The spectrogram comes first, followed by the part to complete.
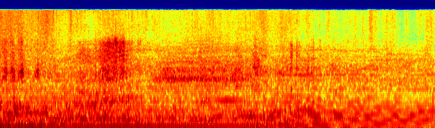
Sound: squawking

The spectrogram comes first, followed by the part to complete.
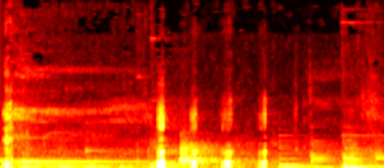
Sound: laughs

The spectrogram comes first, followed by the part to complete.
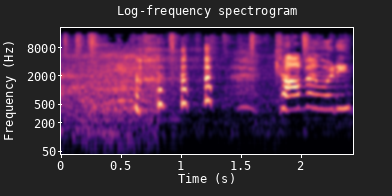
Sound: laughs

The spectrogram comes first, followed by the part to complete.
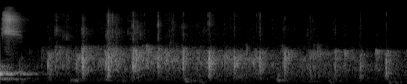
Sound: applause

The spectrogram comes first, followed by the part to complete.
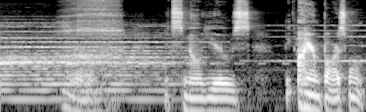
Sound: sighs

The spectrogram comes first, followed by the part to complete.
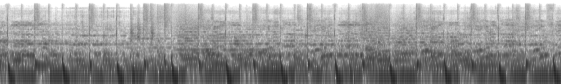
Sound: wind blowing

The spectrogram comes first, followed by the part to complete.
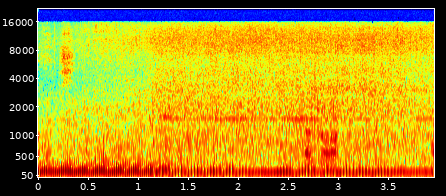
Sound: boat engine running

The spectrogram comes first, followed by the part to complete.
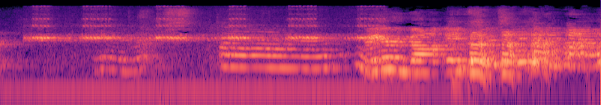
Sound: crickets

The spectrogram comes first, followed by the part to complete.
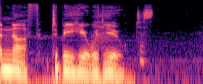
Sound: sighs

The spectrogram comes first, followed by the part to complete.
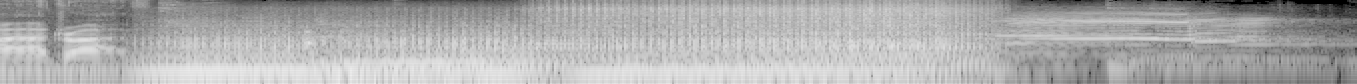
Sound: car engine roaring; soft music

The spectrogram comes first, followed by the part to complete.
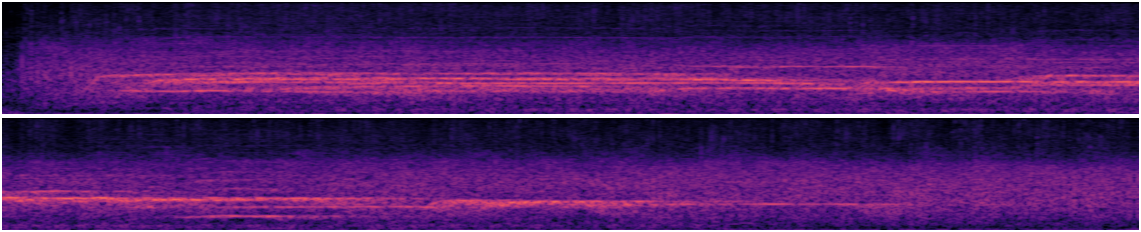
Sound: applause

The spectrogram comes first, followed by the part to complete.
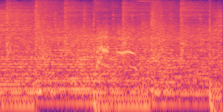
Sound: laughs

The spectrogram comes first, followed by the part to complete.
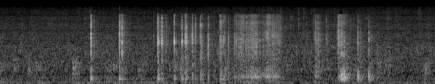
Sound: package being opened

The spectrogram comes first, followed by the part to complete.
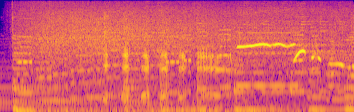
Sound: chuckling; whistling continues

